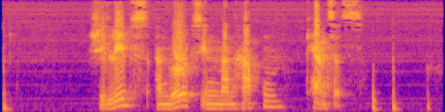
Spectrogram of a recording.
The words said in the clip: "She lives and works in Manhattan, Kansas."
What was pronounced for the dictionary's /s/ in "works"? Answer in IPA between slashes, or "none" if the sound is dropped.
/s/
